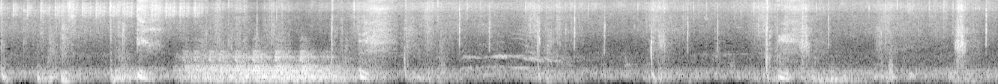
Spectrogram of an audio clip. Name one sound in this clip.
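Gloved hands grab and knock against metal beams.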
